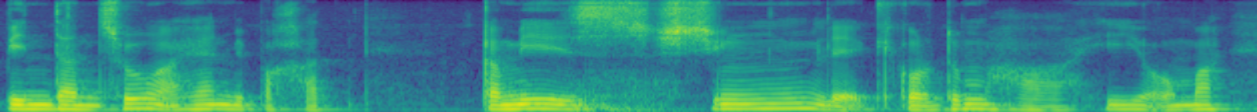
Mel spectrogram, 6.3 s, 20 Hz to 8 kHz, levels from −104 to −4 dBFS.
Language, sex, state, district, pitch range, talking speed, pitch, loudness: Mizo, male, Mizoram, Aizawl, 105-120 Hz, 145 wpm, 110 Hz, -18 LUFS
